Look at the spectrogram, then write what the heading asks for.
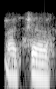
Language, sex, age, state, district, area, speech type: Urdu, female, 30-45, Bihar, Khagaria, rural, conversation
